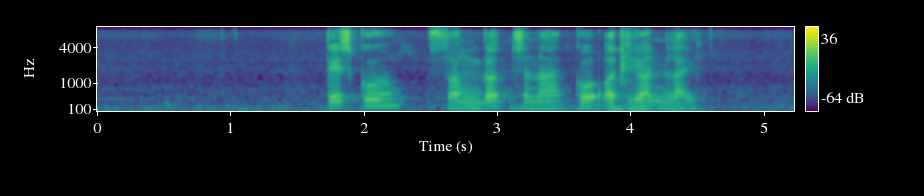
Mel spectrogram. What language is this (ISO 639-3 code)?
nep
